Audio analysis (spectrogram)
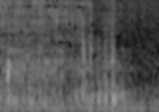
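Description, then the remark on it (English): Water is poured into a cup with a tea bag to make tea, in a short, quiet stream, splashing and trickling for about a second over a low background hum, with no voices. “That was water I put in there, right? It's water. And I put a tea bag in there.”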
